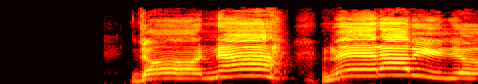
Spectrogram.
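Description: A man sings into a close microphone in long held notes.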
